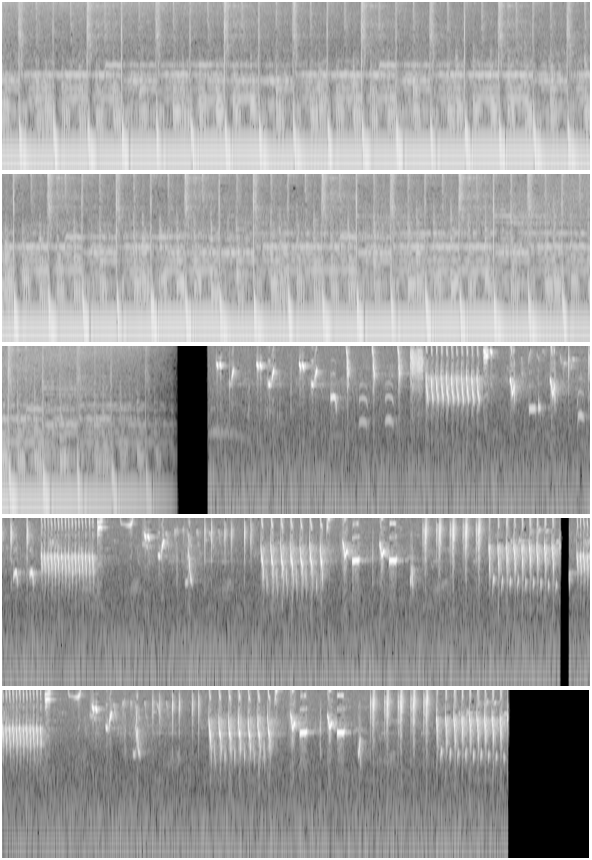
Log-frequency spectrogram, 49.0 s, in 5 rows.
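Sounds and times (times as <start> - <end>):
bird chirps and whistles: 23.1 - 31.1, 33.7 - 36.1, 37.5 - 41.8, 42.6 - 45.7, 46.4 - 47.7
songbird trills: 23.1 - 47.7.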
